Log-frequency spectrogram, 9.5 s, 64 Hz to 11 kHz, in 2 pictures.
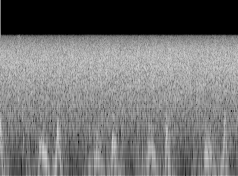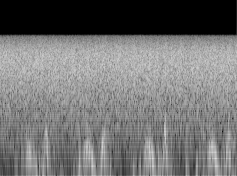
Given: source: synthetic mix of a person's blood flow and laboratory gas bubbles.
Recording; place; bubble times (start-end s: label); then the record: Doppler ultrasound of blood flow; precordium
0.34-0.52 s: bubbles
From the record:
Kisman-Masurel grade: 112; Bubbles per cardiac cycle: 1 to 2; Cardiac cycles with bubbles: 1 to 10%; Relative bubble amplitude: moderate (0.250 to 0.450); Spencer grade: 1 (occasional bubble signal discernible with the cardiac motion signal, with majority of cardiac periods free of bubbles); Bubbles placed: only in the low amplitude regions of the cardiac cycle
